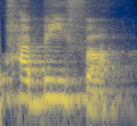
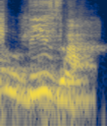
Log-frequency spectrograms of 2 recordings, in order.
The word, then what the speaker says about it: Ibiza: No, the pronunciation is Habifa. Abifa, yes. Come on. Abifa, yes. Don't say Ibiza.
